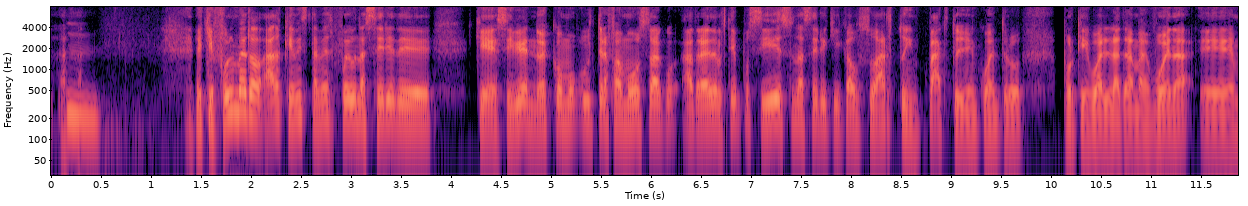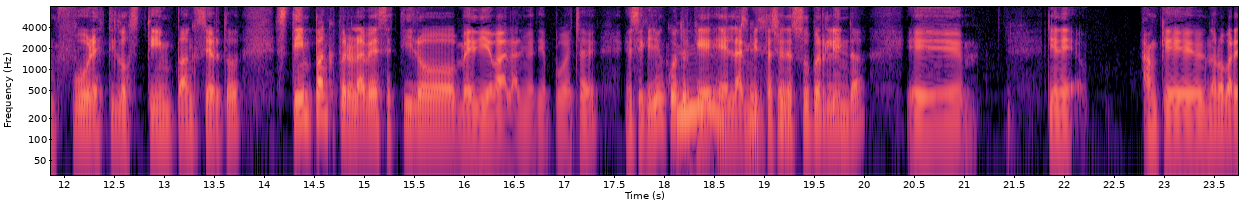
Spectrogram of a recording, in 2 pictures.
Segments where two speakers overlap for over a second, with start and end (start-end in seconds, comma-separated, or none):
18.1-19.3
